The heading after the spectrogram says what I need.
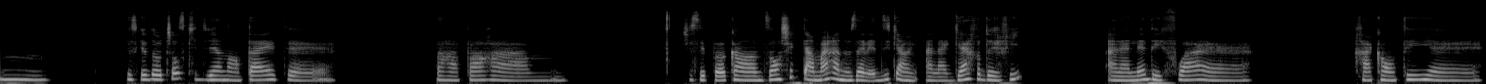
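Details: Adult woman speaking French; fluent speech.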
